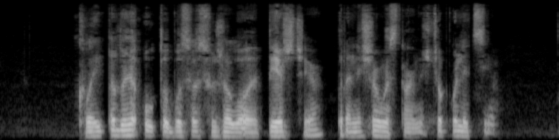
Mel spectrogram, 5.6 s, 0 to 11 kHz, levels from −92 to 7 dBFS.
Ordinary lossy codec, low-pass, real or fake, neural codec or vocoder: AAC, 32 kbps; 9.9 kHz; fake; codec, 24 kHz, 1 kbps, SNAC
